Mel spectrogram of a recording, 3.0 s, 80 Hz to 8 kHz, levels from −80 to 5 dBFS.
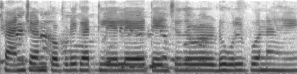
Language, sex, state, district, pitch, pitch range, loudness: Marathi, female, Maharashtra, Washim, 235 Hz, 235-245 Hz, -14 LUFS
